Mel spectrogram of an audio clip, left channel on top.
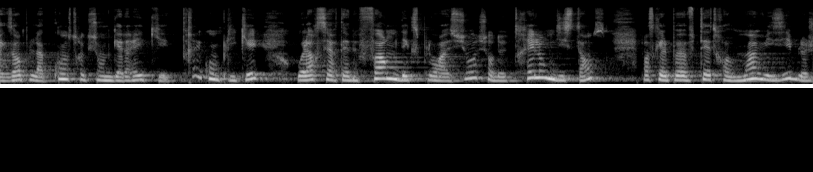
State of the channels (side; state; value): right; silent; digital silence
